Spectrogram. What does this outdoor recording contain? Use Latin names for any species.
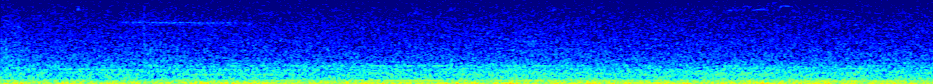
Junco hyemalis, Mniotilta varia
